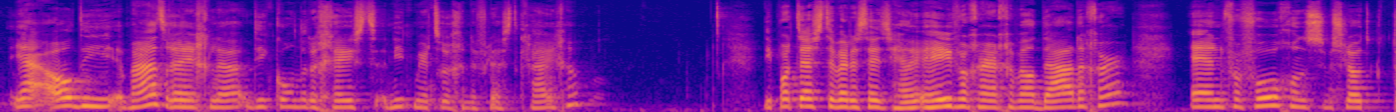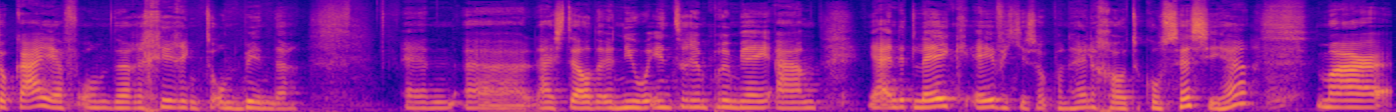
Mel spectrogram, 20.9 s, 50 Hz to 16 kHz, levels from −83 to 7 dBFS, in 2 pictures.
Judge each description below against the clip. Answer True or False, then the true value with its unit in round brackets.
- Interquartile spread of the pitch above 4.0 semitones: False (2.9 semitones)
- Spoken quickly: False (150 wpm)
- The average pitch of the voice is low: False (215 Hz)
